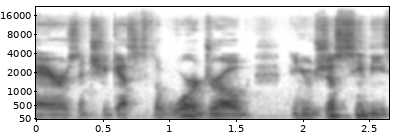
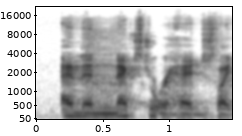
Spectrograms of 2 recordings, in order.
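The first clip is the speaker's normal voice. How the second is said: ordinary delivery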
